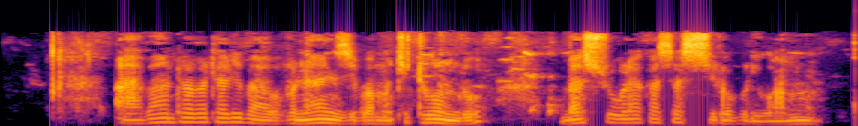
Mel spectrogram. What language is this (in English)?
Ganda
